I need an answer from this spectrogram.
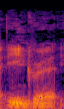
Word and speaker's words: Ygritte: Ygritte. Is that her name? Yeah, Ygritte. Yeah. Ygritte. It's spelled with a Y, though.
